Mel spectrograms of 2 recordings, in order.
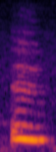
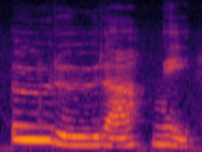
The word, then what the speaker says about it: Ururangi: U-ru-ra-ngi. So I've already given you the breaks after every vowel. There's a little bit of r going on, so it's a good practice for the r sound. U-ru-ra-ngi.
